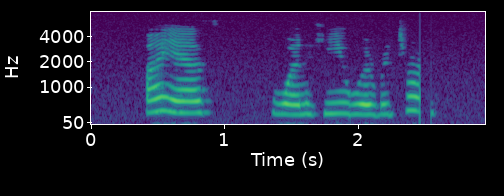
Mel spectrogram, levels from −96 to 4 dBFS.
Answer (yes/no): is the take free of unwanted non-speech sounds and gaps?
no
